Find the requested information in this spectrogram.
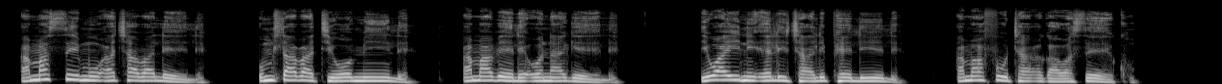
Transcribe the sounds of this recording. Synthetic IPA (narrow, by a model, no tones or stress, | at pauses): amasimuat͡ʃʼʰaβalɛːlɛ | um̩ɬaβatʰiwomiːlɛ | amaβɛlɛɔnaɣɛːlɛ | iwajinielit͡ʃʰalipʰeliːlɛ | amafutʰaɣawasɛːkʰɔ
